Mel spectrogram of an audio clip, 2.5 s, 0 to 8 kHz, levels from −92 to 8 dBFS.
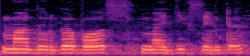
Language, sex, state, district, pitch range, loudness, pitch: Hindi, female, Bihar, Vaishali, 175-185 Hz, -17 LUFS, 180 Hz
